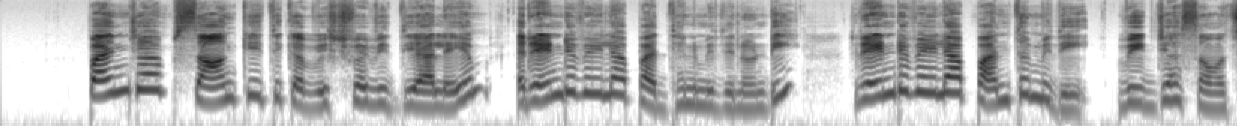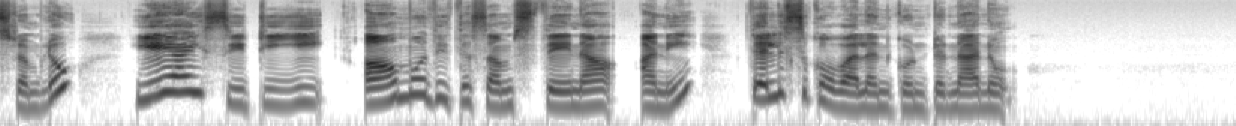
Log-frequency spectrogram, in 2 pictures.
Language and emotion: Telugu, neutral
